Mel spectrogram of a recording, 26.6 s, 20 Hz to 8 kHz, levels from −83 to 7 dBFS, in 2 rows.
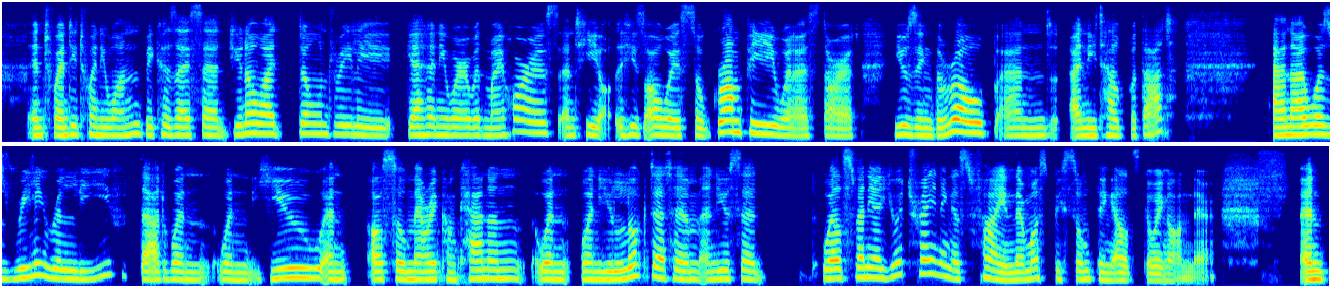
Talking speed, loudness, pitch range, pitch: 160 wpm, -26 LUFS, 170-200 Hz, 180 Hz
